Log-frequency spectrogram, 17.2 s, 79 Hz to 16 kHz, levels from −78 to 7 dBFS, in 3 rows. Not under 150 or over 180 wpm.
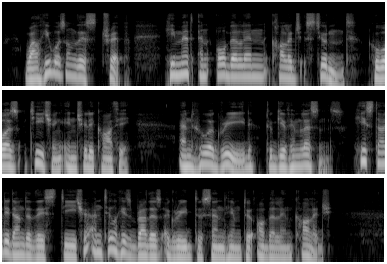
No: average, 140 wpm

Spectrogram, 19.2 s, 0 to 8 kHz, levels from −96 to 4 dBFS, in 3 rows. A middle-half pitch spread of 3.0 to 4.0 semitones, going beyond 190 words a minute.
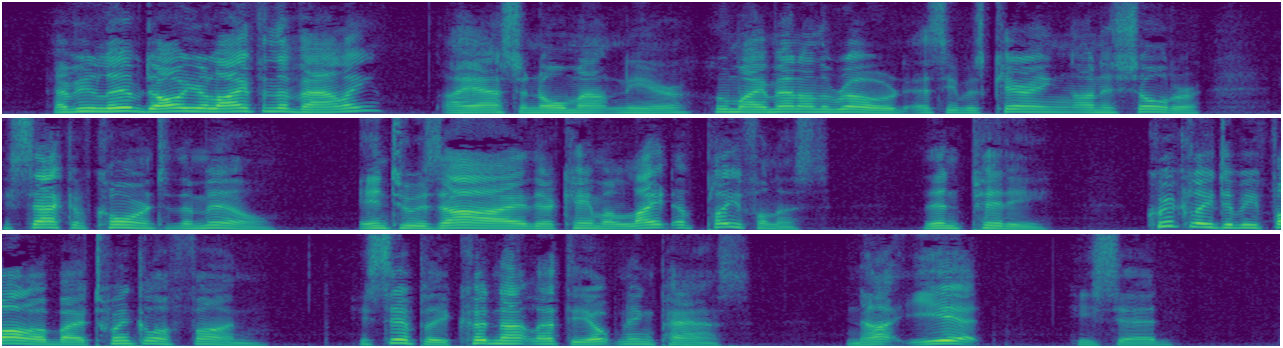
No: average, 4.7 semitones; fast, 205 wpm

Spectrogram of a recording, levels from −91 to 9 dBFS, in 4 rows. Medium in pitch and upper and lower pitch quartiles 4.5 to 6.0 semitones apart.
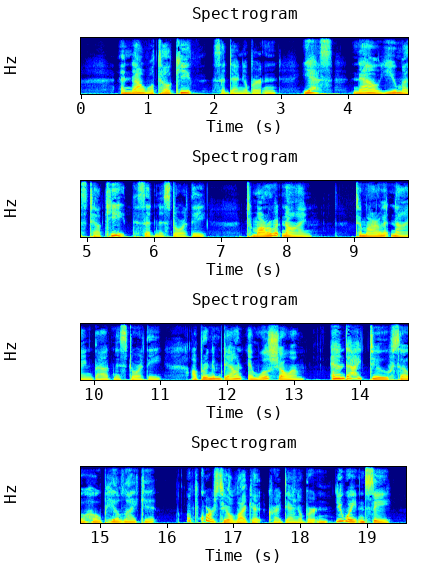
Yes: medium, 180 Hz; wide, 5.5 semitones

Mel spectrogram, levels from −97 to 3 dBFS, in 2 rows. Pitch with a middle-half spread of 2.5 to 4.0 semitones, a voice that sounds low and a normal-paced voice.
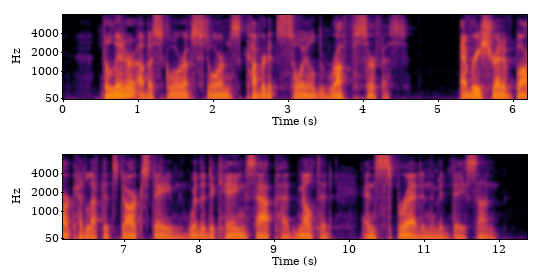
Yes: average, 3.1 semitones; very low, 95 Hz; average, 160 wpm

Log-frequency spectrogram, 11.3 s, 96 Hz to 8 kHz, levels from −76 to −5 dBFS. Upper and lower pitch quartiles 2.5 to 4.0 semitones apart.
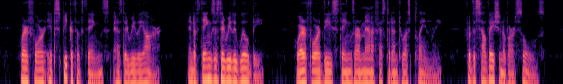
Yes: average, 3.3 semitones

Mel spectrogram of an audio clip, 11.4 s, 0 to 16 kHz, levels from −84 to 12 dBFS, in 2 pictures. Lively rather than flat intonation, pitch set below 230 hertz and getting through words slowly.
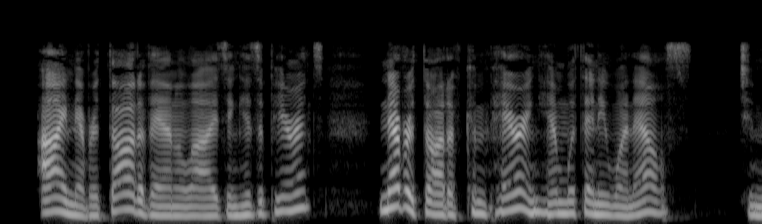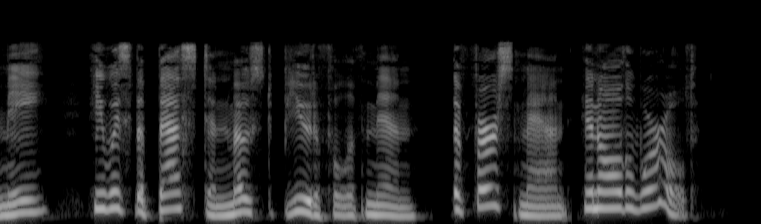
No: wide, 7.6 semitones; medium, 185 Hz; average, 180 wpm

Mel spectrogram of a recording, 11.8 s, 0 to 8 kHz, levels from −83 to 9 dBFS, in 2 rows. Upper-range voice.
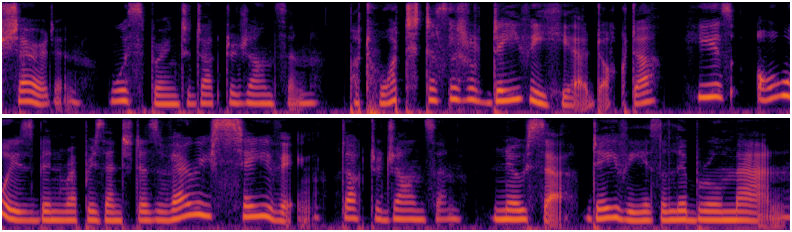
Yes: high, 200 Hz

